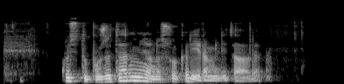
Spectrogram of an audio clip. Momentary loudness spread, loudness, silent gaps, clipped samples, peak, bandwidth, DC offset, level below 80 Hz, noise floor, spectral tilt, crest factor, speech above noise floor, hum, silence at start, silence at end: 15 LU; -17 LUFS; none; under 0.1%; -4 dBFS; 9.4 kHz; under 0.1%; -64 dBFS; -54 dBFS; -6 dB/octave; 14 dB; 37 dB; none; 0.05 s; 0.75 s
